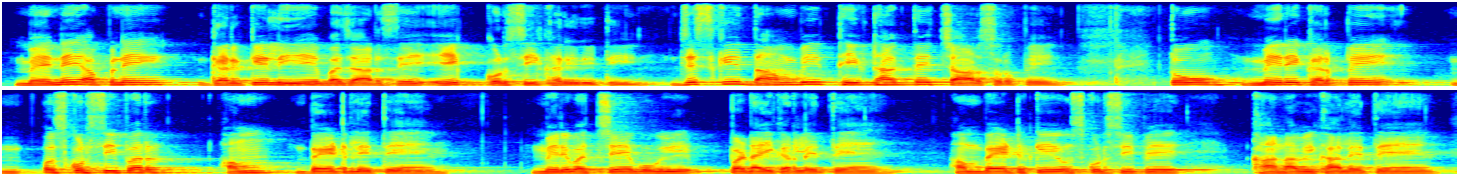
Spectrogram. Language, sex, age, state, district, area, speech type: Hindi, male, 18-30, Rajasthan, Karauli, rural, spontaneous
